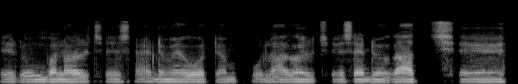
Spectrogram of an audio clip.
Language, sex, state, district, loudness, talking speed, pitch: Maithili, male, Bihar, Saharsa, -26 LUFS, 195 wpm, 110 Hz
